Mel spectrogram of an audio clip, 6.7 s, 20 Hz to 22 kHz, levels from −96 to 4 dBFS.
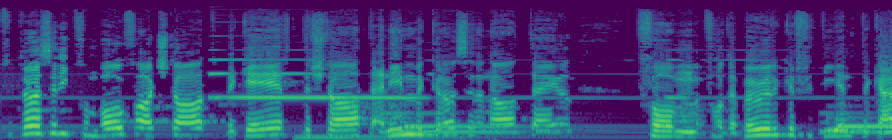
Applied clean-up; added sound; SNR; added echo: classical method spectral subtraction.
